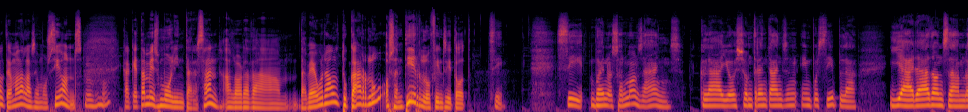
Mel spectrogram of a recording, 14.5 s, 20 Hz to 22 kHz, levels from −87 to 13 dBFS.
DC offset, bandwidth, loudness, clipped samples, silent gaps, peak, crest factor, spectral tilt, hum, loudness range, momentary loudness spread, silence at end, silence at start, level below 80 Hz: under 0.1%; 14.5 kHz; -20 LUFS; under 0.1%; none; 0 dBFS; 20 dB; -5.5 dB/octave; none; 5 LU; 14 LU; 0 s; 0 s; -44 dBFS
